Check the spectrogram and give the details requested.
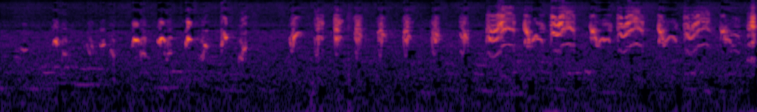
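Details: Long-tailed shrike of the daput type singing to provoke other shrikes: a lively stream of scratchy chirps, nearly four per second, starting lower then rising into harsher, broad, buzzy high notes toward the end.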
